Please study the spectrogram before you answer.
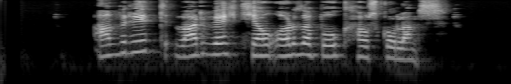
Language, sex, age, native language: Icelandic, female, 60-69, Icelandic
